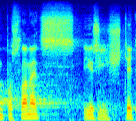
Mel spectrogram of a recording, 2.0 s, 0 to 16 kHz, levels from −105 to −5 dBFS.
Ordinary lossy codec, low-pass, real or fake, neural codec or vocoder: Opus, 64 kbps; 14.4 kHz; fake; vocoder, 44.1 kHz, 128 mel bands, Pupu-Vocoder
